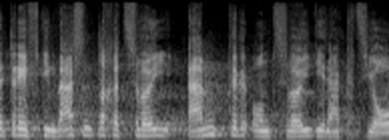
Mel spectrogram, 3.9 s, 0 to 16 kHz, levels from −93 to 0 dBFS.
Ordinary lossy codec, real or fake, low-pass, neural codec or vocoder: none; fake; 14.4 kHz; codec, 44.1 kHz, 7.8 kbps, Pupu-Codec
